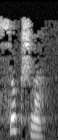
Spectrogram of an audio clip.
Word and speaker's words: sukshma: Then sukshma. Sukshma. Long U. The first is an S sa sound because there's no mark on it. That means it's a dental S. Sukshma. Karanam. Ka-ra-num. Lingual na. Long A. Ka-ra-num. Karanam. A-a-a.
